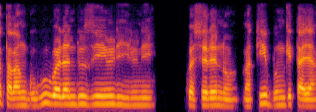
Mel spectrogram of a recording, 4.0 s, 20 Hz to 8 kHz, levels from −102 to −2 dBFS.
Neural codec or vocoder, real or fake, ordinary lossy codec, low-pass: codec, 16 kHz, 8 kbps, FunCodec, trained on Chinese and English, 25 frames a second; fake; Opus, 64 kbps; 7.2 kHz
